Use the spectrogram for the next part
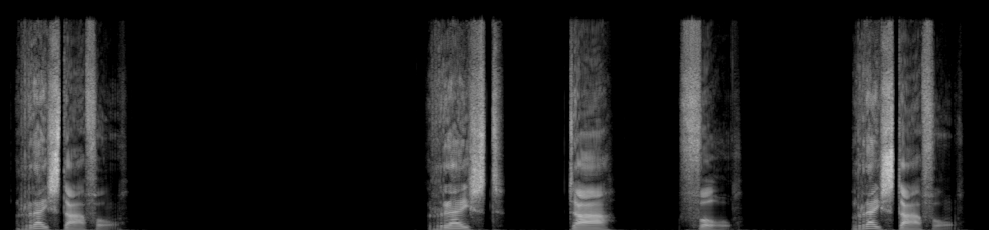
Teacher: you do hear only one T. We don't really pronounce both T's. · The emphasis in RIJST-TAFEL is on the first syllable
